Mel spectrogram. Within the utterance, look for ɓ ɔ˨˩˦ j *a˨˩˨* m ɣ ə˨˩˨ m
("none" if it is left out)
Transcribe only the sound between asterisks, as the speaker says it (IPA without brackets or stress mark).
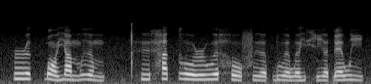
a˨˩˦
